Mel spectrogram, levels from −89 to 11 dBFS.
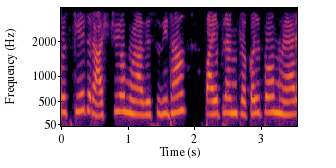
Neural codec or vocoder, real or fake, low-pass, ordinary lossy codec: codec, 44.1 kHz, 7.8 kbps, DAC; fake; 3.6 kHz; none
